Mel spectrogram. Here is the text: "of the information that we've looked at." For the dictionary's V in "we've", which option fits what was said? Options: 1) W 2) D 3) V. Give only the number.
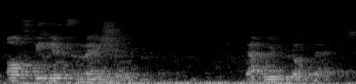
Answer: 1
